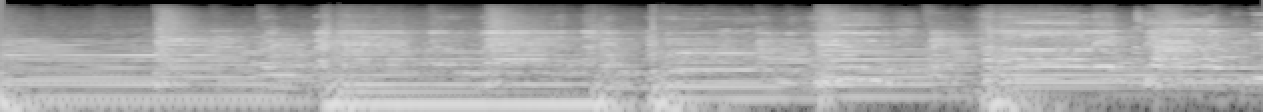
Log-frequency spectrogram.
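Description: Live band playing a slow number on electric guitars, bass and drums, with drum hits every second or so over held bass notes.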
